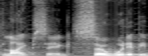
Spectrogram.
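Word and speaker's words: Leipsic: reddit it's actually pronounced lipsic is that right is it similar to lipstick as opposed to leipzig next up is a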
